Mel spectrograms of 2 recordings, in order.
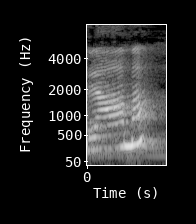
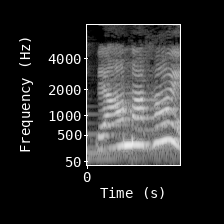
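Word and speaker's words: രാമഃ: ഹായുടെ പകുതി ഉച്ചാരണമേ പാടുള്ളൂ. ഉദാഹരണം നമുക്കിവിടെ നോക്കാം. രാമഹ, ഇത് ശരിക്കും വായിക്കുന്നത് രാമഹ എന്നാണ്. രാമ എന്ന വാക്കിന്റെ കൂടെ ഈ 2 ഡോട്ട് വിസർഗം ഇട്ടപ്പോ ഇത് വായിക്കുന്നത് രാമഹ എന്നാണ്.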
